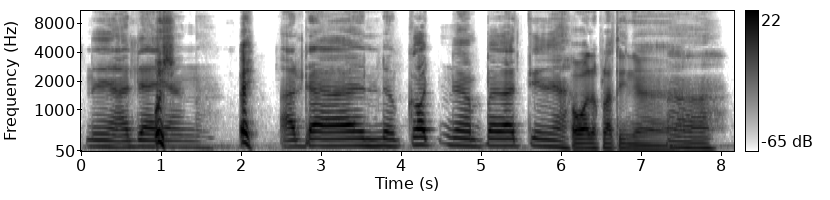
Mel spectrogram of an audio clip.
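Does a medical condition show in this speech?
Yes: cerebral palsy.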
